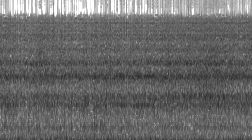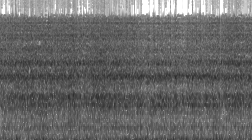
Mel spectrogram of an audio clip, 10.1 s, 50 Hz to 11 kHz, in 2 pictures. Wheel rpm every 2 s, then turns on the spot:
220, 220, 220, 220, 220.
none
